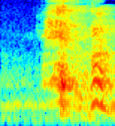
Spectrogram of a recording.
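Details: A young boy gives one short, sharp cough ending in a brief voiced sound, as his father says bless you.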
